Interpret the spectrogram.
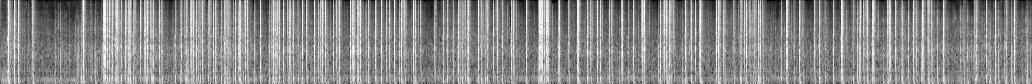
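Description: Aerial fireworks grand finale: shell bursts going off in rapid, overlapping succession, many bangs a second with crackling between them. The barrage thickens about a second and a half in.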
